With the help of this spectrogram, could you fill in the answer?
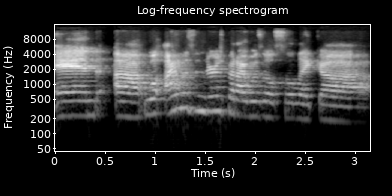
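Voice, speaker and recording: In a strong French Canadian accent, the speaker talks at a fairly slow pace with a bright, sharp tone and audible room echo. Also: woman. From Quebec, Canada. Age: 30s. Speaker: direct sales team leader. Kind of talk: online training presentation. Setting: video call. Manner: halting.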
